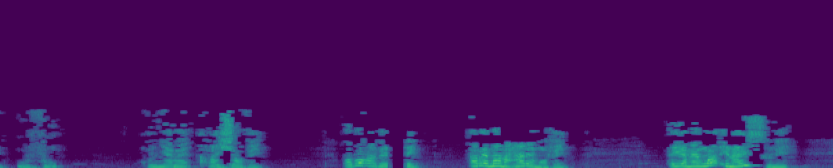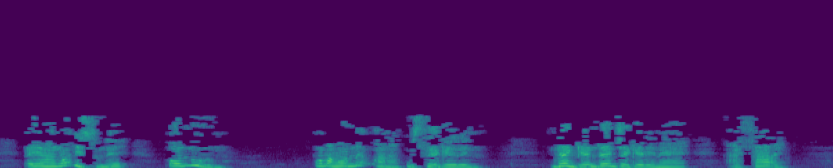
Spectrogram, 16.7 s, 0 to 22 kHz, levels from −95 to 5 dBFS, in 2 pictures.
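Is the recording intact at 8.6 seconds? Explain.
No. At 8.6 seconds the speech carries three faults at once.

A pre-echo runs from 8.58 to 8.61 s, spreading 36 ms ahead of a sharp attack. A transform codec shares its quantisation noise across a whole block, so when an onset lands late in that block, noise meant to sit under the loud part also fills the quiet stretch before it. The result is a brief hiss leading into the attack, which itself sounds softened and smeared.

The whole clip, including this moment, shows heavy MP3 compression. The damage points to a very low bitrate, around 16 kbps. Nothing passes above 7.6 kHz, consistent with the encoder's fixed treble cut. Short of bits, the encoder drops weak frequency lines that then flicker in and out between frames. That gives the speech a watery, swirly texture with metallic chirps on sibilants. This is the likely cause of the artefacts.

This moment also falls inside a stretch that began at 3.88 s, where the sound changes character after a 200 ms silence. 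The likely cause is the input switching to a poorer device. From that point the band stops at 6.7 kHz, duller than the codec limit alone would explain. The level shifts by about 5 dB, and a new noise floor sits roughly 50 dB below the signal, reflecting the replacement device's narrower response and its own background noise.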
